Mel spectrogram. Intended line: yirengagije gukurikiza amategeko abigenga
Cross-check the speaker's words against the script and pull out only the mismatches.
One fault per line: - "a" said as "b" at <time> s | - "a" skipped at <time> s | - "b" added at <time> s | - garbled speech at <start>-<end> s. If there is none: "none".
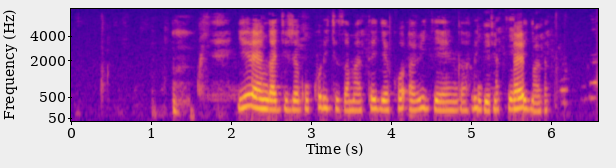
- garbled speech at 5.0-6.1 s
